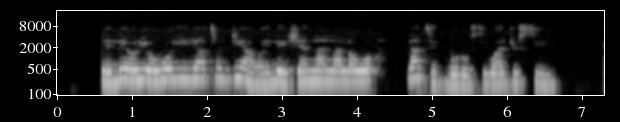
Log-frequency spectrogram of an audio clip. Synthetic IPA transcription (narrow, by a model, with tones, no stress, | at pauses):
e˨le˨˦o˧ɾi˦o˧wo˦ji˦ja˦tũ˦n̩˦di˦a˦˨w̃ɔ̃˧i˧le˦i˧ʃɛ˦n̩˦la˦n̩˦la˦lɔ˦wɔ˦ | la˦ti˧ɡ͡bo˨ɾo˨si˨˦wa˦d͡ʒu˦si˦˨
